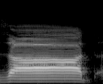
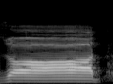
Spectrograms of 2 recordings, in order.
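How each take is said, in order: Both takes have the same delivery.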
